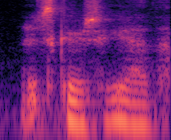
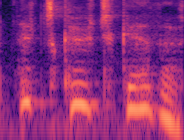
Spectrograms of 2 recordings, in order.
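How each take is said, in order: First: Said in the usual way. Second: Higher, louder eager Pooh; Pooh's voice. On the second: Acted. Pooh inviting the boy along, higher eager voice. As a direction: lift it up like the bear inviting.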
